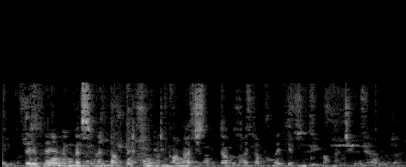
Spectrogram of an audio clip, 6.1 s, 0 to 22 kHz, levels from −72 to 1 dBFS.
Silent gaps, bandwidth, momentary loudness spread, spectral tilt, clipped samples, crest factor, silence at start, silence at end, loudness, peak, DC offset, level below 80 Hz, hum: none; 11.5 kHz; 17 LU; -4 dB/octave; under 0.1%; 18 dB; 0.05 s; 0.05 s; -25 LUFS; -8 dBFS; under 0.1%; -56 dBFS; none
